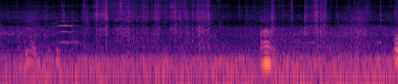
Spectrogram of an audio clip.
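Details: Pet cat at home in the evening gives two brief meows, a thin one early and a clearer arched meow near the end, heard beneath steady Korean conversation and low household rumble.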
